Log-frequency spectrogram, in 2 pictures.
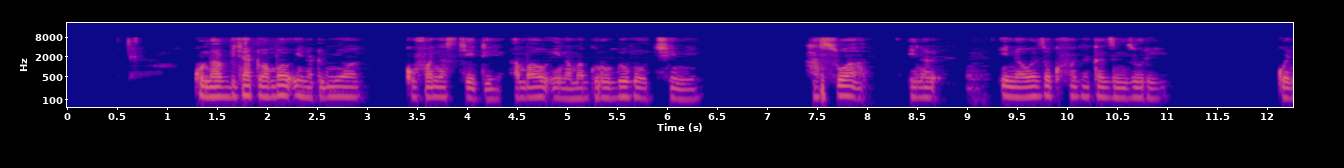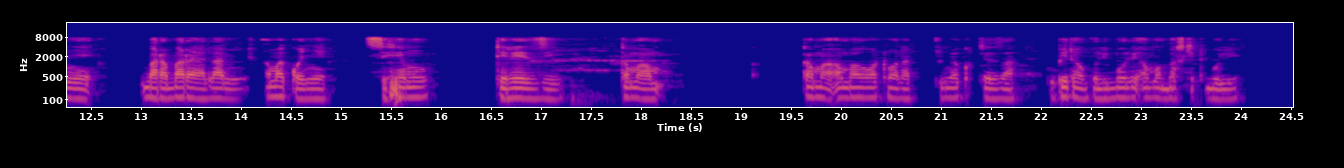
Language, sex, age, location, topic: Swahili, male, 25-35, Wajir, finance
